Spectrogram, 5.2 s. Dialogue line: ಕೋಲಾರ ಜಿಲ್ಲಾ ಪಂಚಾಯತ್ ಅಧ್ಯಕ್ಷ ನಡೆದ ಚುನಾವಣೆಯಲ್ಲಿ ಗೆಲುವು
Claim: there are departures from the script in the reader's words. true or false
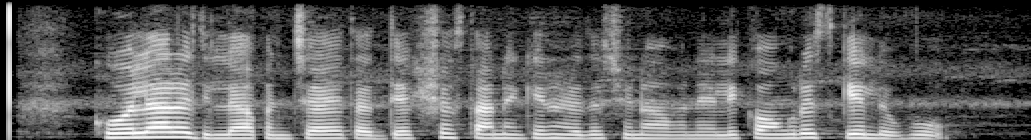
true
